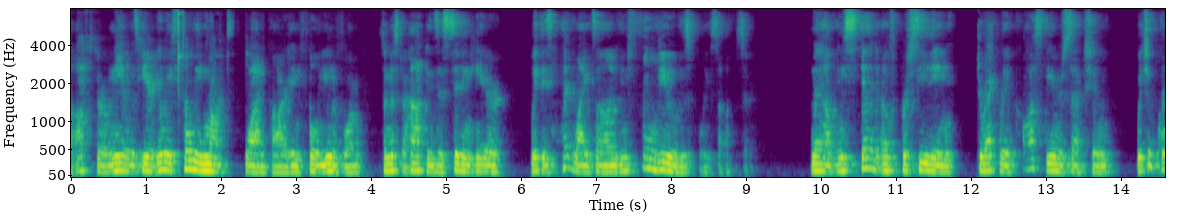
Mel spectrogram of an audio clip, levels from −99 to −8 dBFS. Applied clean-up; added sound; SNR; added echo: neural mask model DeepFilterNet 3.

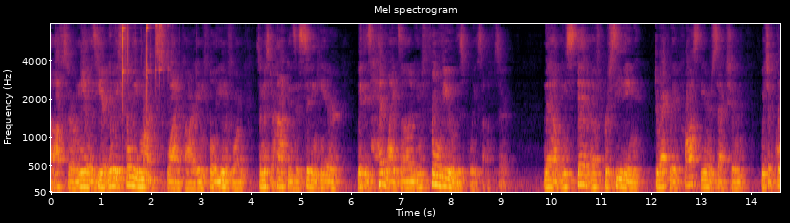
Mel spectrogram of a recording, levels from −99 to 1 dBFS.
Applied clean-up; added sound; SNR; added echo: none; Shatter / Crushing; 17 dB; reverberation time 0.6 s.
